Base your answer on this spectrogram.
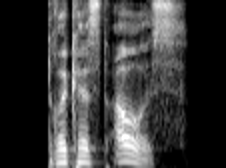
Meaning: second-person singular subjunctive I of ausdrücken
- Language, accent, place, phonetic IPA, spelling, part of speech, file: German, Germany, Berlin, [ˌdʁʏkəst ˈaʊ̯s], drückest aus, verb, De-drückest aus.ogg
